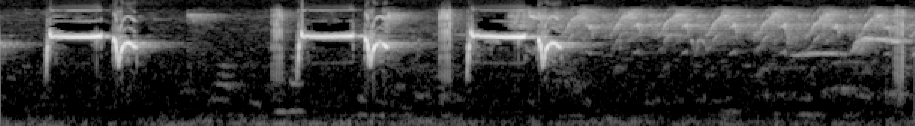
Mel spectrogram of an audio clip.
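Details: Prinias in a flock sing persistently to provoke a rival: three crisp click-whistle-drop phrases, then a run of thin, rapid high chips.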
